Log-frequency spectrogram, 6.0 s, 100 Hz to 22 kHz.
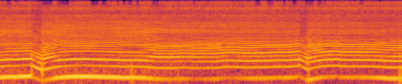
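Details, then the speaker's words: Ported Homelite 922 chainsaw after clutch and fuel line repair and cooler heat-range plug, cutting very hard wood: loud high two-stroke wail holding steady, dipping briefly twice under load and recovering cleanly; healthy cutting. "It's a work saw and we're doing work with it. This stuff's really hard, friends. Like, really hard."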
